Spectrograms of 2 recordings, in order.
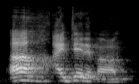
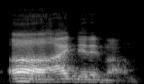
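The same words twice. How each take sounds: First: Higher, louder mock boast to Mom; mock triumph. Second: Mock triumph. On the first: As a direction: playfully cry out to Mom, ending in a laugh. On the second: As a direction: playfully announce it to Mom, falling away. Mock boast to Mom, repeated.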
